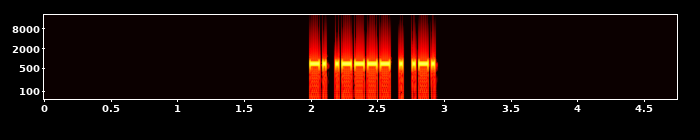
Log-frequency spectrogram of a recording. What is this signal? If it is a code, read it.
Morse code, heard as a keyed tone, about 51 wpm, 700 Hz. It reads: N1ER
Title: USA Call Signs - 4 Characters - Repeated 3x - 50wpm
